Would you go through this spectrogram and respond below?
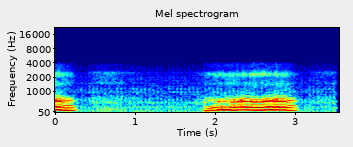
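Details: Ordinary loud snoring: two loud, buzzing, voiced snores about two seconds apart, with softer breathing between.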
